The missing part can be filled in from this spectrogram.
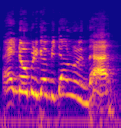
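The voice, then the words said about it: Weak imitation of another person's voice. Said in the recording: “I'm not an impersonator. I can't do a good Charles Barkley.”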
